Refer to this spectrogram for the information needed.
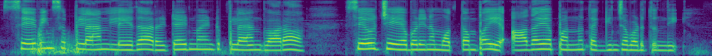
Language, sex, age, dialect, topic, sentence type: Telugu, female, 25-30, Central/Coastal, banking, statement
